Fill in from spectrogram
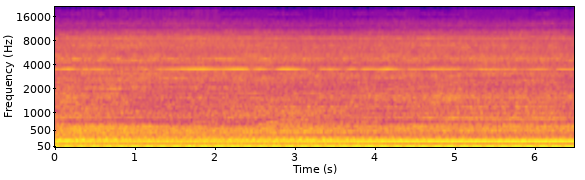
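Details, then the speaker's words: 2021 Ford F-150 PowerBoost running its onboard generator/inverter with an air compressor load: smooth steady idle with a faint constant whine, no hunting or strain. Cooling fans not running and the unit is cool to the touch; normal idle. "fans aren't running on this thing interestingly so this is a pretty good unit as well it's not stressing at all"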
